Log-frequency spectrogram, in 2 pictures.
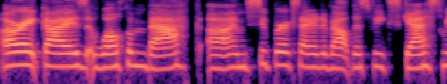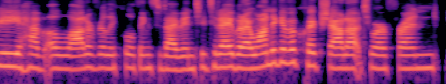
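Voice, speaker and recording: A woman's voice: a little high, level tone, fairly quick, hardly any pauses, a bit bright, dry recording, studio quality. A woman hosting a podcast interview, bubbly and enthusiastic, talking casually with lots of fillers. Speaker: podcast host.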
